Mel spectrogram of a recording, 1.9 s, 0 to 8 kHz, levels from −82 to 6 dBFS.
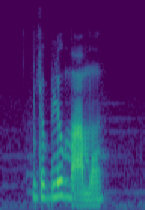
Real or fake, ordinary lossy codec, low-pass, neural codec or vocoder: real; MP3, 48 kbps; 7.2 kHz; none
